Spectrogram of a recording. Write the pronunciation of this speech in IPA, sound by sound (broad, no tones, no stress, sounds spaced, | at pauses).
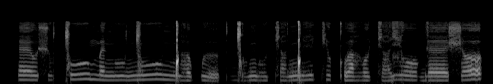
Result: ɛː ʊ̯ ʃ o̤ ǀ uː m ɛ ŋ uː ŋ͡ǀ uː ŋ͡ǃ a̤ ʊ̯ p ɯ | ɡ͡ǀ o̤ ŋ o̤ c a̤ ŋ͡ǃ e̤ c ɯ kʷʼ a ɦ o c a̤ ʑ oː ɡ ɛː ʃ ʌ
